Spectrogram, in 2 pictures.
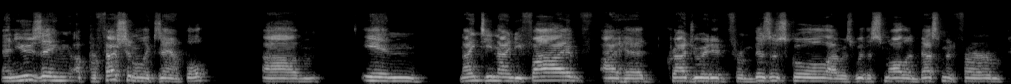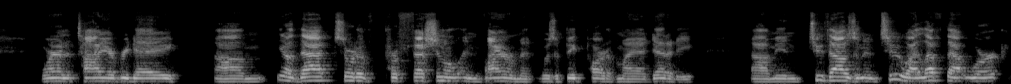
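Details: Adult male speaker; normal speech.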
